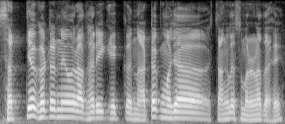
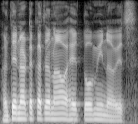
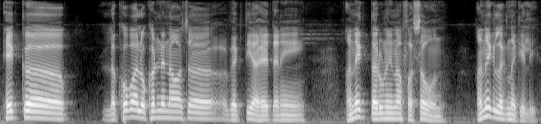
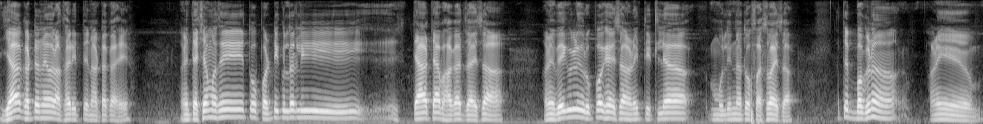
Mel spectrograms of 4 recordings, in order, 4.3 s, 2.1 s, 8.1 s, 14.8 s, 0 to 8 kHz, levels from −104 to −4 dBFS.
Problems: background sounds at intervals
